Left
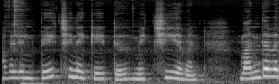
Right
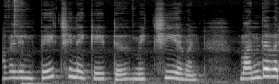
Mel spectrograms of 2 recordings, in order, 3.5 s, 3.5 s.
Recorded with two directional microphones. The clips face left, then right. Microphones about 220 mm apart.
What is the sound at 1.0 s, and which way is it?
A woman's voice, 35° left (ahead or behind).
